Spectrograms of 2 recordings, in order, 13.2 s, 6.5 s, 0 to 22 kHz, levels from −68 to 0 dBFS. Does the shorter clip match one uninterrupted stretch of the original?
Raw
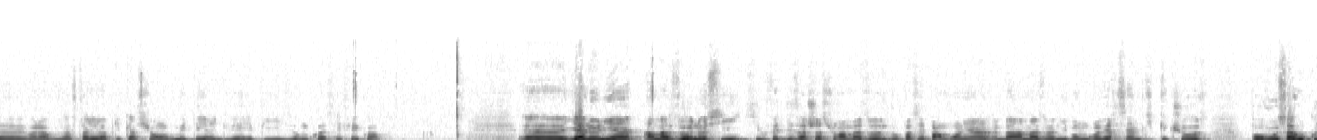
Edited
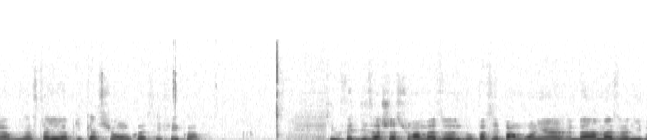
no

